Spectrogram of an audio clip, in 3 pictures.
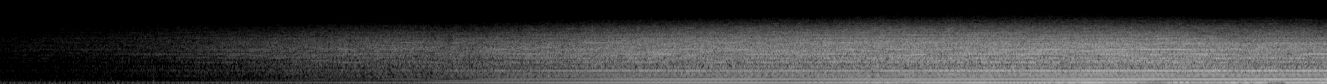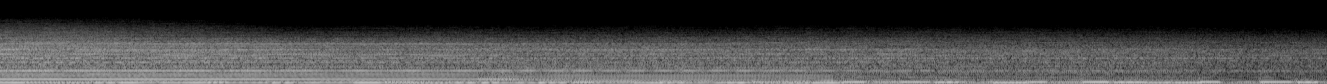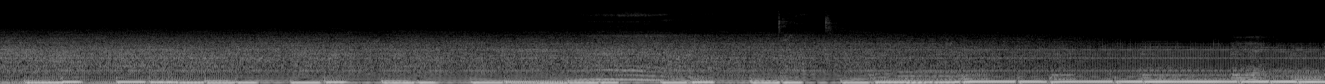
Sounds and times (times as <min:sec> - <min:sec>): Electronica: 0:21.0 - 0:39.7.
